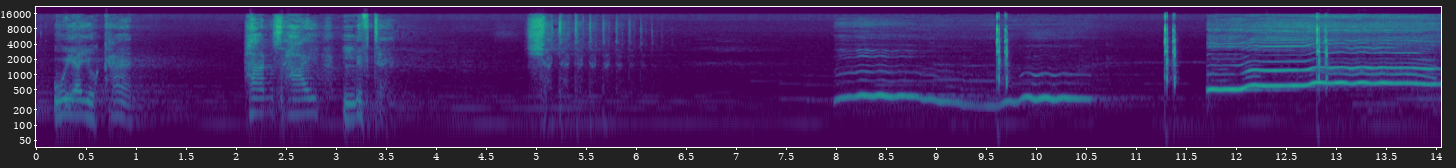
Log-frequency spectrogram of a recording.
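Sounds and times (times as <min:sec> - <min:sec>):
person humming a slow melody: 0:07.9 - 0:14.0
sharp clicks: 0:12.8 - 0:13.0.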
